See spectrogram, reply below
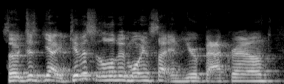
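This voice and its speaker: A man's voice: a little high, quick pace, a bit bright. A young man hosting a podcast, easygoing and laid-back in casual interview talk. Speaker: podcast host.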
